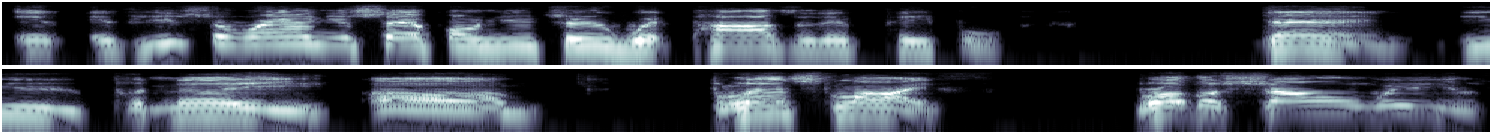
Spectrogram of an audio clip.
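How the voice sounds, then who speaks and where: A man's voice: a little high, bright, forceful tone, no echo, dull audio. A man who runs a truck tire shop, talking in a casual, upbeat, rambling and earnest way. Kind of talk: casual chat.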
